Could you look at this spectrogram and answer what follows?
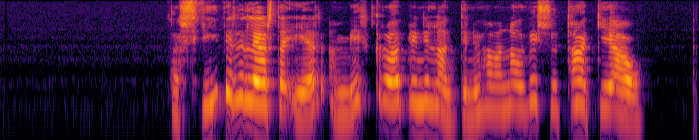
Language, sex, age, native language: Icelandic, female, 60-69, Icelandic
